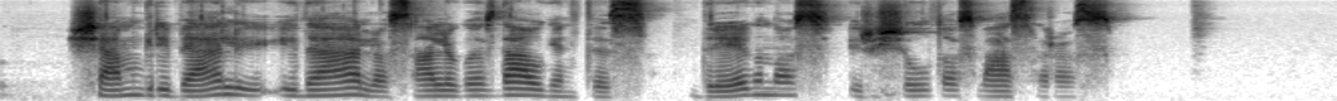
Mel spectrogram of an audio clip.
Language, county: Lithuanian, Panevėžys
